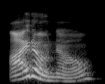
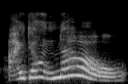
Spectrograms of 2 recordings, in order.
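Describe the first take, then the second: First: The stress falls on the word I. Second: The stress falls on the word know. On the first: Someone else may know. "Maybe she does, but I don't know" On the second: The speaker has no understanding at all. "I don't know or understand or anything"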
